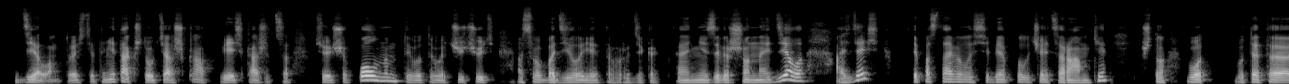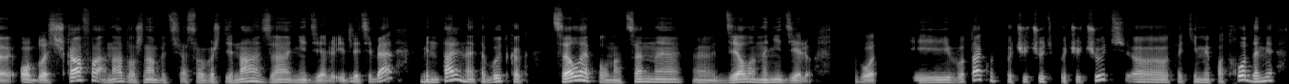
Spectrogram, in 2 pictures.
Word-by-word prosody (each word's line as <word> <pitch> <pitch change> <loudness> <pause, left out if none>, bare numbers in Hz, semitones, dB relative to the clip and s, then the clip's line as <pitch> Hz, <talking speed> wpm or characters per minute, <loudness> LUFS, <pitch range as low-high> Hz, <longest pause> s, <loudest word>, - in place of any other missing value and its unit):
делом. 100 -1 +1
То 95 - -5
есть, 95 +1 -4
это 105 +1 -8
не 115 +3 0
так, - - +3
что 105 - -1
у - - +1
тя - - +3
шкаф - - -3
весь - - +1
кажется - - -4 0.2
всё - - -3
еще 100 +1 0
полным, 170 - +5
ты, 105 - -5
вот, 100 0 -3
его 100 -1 -2
чуть-чуть 105 +3 -3 0.2
освободила, 100 -1 0
и 95 - 0
это, 95 0 -4
вроде, 95 +1 -9
как-то 95 0 -4
незавершенное 105 +1 +1
дело. 170 - +4 0.3
А - - 0
здесь 240 +5 +1 0.3
ты - - +1
поставила 120 -3 0
себе, 115 +1 -2
получается, 110 -1 -2
рамки, 95 - +1 0.3
что 105 -1 -2 0.2
вот 110 -2 +2 0.2
вот 100 0 -6
эта 105 -2 +5
область 100 -3 +3
шкафа, 190 - +4
она 115 +7 -1
должна 110 -1 -1
быть 100 -1 -8
освобождена 105 +6 0
за 110 +1 0
неделю. 95 -4 -2
И 95 - -2
для 100 +1 -1
тебя 100 - +1 0.2
ментально 160 - +2
это 110 - -2
будет 135 +7 0
как - - -3 0.2
целое 190 -1 +7
полноценное, 120 - -2
э, 105 -2 -3
дело 115 +6 +3
на 110 -1 0
неделю, 100 -4 -1 0.4
вот. 100 -3 0 0.3
И 105 +2 -1
вот 110 +3 -4
так 210 0 +2
вот, 170 - -7
по - - -5
чуть-чуть, 115 +1 -3
по 105 - -5
чуть-чуть, 190 - -2
э, 115 -3 0
такими 105 0 -5
подходами, 140 - 0
105 Hz, 165 wpm, -25 LUFS, 100-120 Hz, 0.4 s, целое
